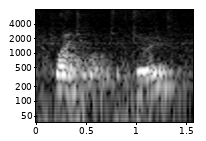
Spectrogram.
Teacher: Because do is stressed, we rise on the do. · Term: fall rising movement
